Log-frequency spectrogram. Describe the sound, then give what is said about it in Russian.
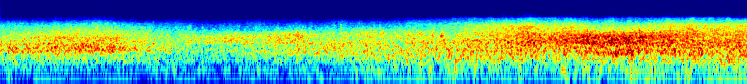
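A steady roar of stormy wind mixed with surging sea waves, a dense continuous rush that swells slightly louder toward the end, with no voices, as a boat is torn loose and tossed on the sea. “Женщина исчезла, и тут же поднялся страшный ветер. Загрохотали волны, и лодка сорвалась с места.”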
